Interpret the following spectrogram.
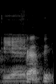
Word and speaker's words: Frappier: do you say her last name for Pierre Frappier frap Frappier Jill frappier's portrayal of her to me was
